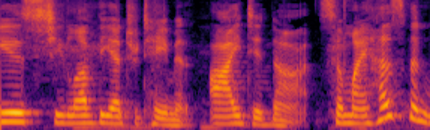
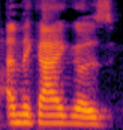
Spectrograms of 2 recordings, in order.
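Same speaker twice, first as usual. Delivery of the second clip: ordinary talk, nothing marked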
